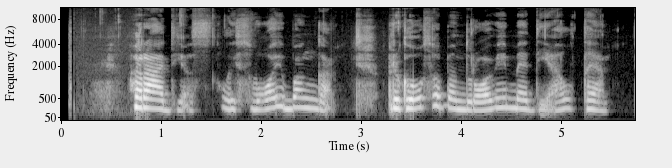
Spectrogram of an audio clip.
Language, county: Lithuanian, Panevėžys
